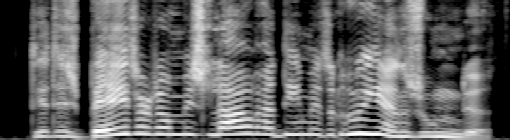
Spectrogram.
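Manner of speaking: high and loud, bursting with news; excited. Acted. Girl thrusts photo at Kayale, high and loud with excitement. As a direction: blurt it out, thrilled to show off.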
